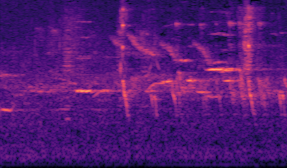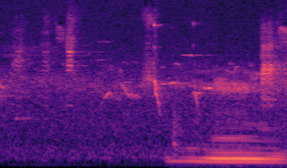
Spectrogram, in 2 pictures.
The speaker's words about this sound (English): They would have paddled through towering forests of Rimu, Totara and Kauri, filled with the deafening calls of thousands upon thousands of birds.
